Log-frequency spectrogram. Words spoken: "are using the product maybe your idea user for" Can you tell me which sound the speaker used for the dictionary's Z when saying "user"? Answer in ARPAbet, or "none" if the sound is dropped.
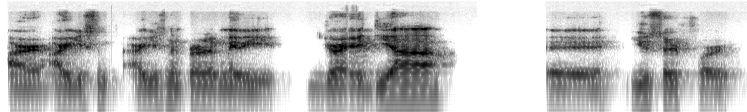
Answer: S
